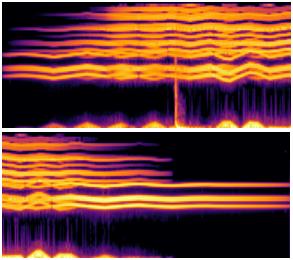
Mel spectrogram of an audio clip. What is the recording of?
eerie high-pitched synth sound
